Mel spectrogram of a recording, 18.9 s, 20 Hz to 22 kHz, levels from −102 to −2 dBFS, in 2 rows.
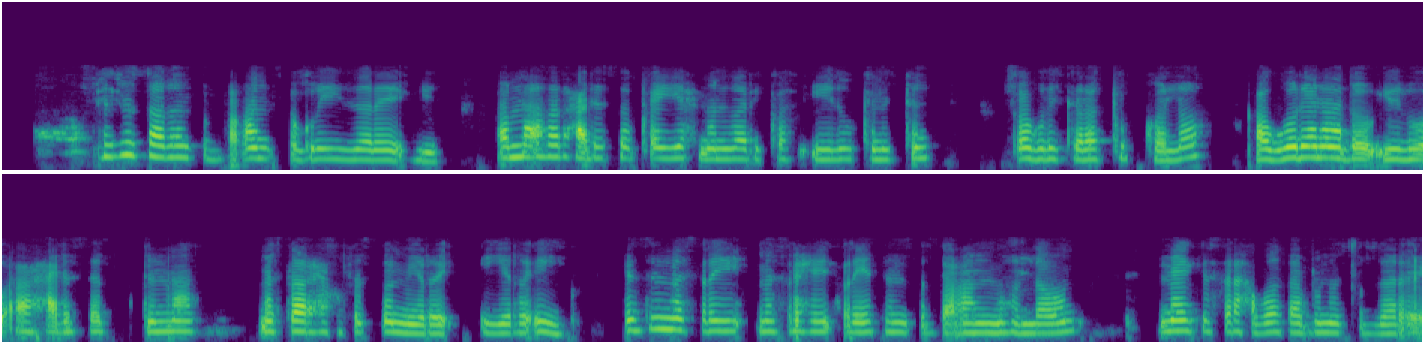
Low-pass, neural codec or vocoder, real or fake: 5.4 kHz; codec, 44.1 kHz, 3.4 kbps, Pupu-Codec; fake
